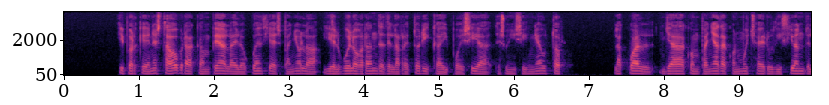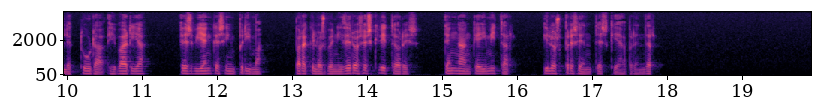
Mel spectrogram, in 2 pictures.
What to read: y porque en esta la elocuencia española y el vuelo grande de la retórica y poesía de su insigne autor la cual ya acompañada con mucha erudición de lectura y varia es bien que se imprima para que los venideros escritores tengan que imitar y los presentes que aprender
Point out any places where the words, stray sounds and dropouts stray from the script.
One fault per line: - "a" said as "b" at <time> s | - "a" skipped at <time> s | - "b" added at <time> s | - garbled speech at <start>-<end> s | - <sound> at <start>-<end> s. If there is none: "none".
- "obra campea" added at 1.4 s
